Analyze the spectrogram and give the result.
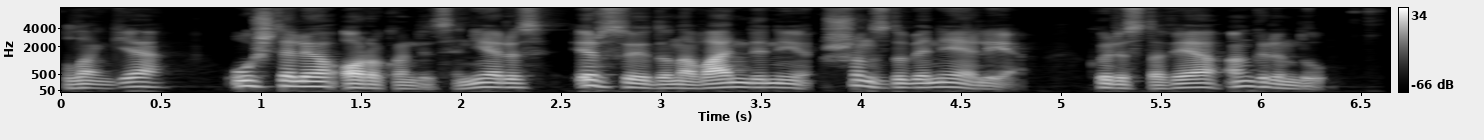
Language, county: Lithuanian, Vilnius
